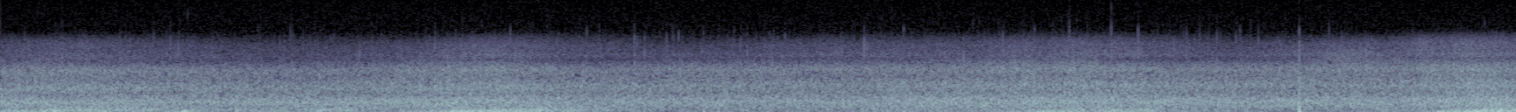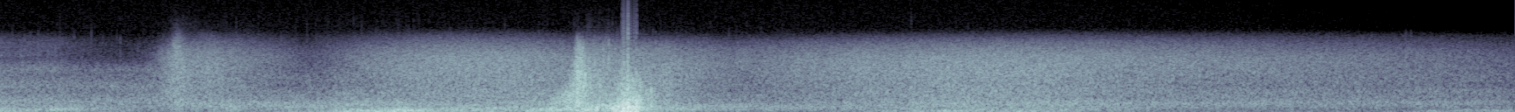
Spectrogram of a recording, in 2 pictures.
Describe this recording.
two hydrophones hidden on seashore's sand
